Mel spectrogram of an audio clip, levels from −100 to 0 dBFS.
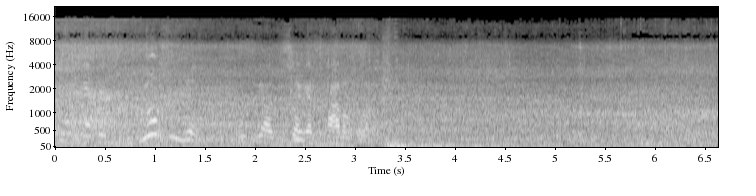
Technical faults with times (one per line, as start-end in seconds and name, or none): none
